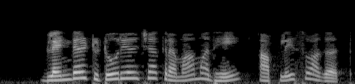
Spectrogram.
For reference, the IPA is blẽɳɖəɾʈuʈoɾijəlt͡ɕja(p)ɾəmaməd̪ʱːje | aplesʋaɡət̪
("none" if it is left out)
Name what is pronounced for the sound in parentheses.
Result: k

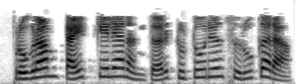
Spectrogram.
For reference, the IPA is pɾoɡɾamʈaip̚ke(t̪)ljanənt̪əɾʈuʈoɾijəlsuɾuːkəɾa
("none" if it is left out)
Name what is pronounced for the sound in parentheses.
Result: none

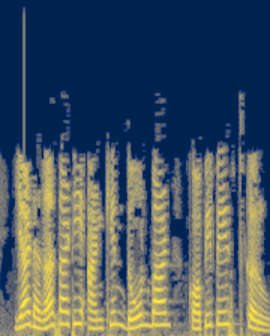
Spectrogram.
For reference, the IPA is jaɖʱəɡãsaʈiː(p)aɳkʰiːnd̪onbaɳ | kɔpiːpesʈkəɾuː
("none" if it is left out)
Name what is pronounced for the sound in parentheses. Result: ʔ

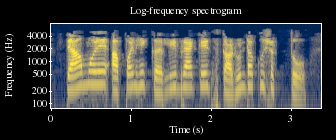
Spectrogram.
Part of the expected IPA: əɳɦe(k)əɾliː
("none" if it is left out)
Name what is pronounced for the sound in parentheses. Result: k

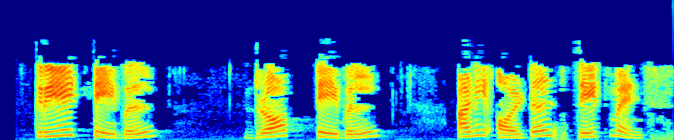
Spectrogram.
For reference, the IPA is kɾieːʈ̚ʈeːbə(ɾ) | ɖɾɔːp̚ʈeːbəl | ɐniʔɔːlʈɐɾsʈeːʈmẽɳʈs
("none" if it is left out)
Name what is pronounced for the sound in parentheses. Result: l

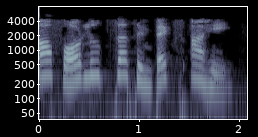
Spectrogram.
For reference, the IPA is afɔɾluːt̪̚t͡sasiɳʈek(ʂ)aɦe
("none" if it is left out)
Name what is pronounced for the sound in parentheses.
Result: s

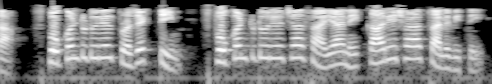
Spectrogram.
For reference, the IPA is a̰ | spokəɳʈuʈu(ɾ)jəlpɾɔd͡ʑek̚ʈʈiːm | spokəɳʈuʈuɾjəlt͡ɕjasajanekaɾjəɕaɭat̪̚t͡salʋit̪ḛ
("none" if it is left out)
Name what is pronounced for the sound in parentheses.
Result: ɾ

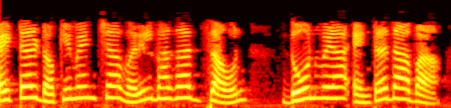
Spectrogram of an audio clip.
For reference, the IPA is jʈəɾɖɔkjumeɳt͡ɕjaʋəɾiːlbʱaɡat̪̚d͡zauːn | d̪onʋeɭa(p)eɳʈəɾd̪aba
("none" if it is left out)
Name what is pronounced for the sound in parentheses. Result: ʔ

